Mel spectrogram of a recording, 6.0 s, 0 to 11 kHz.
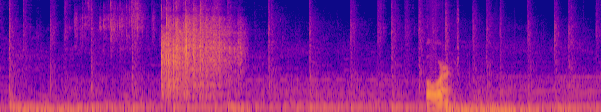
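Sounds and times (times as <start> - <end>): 
dice clattering across a hard tabletop: 0.7 - 2.5
speech: 4.2 - 4.6.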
